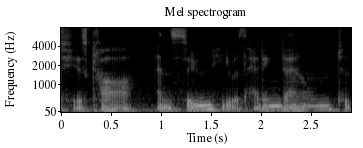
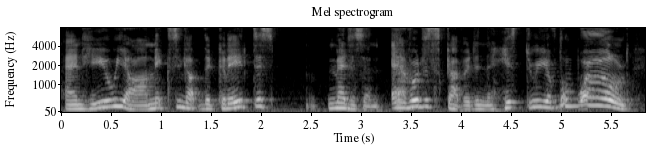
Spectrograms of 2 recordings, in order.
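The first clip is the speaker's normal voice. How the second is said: indignant, excited Mister Cranky; 8 semitones higher, 12 dB louder than usual. A narrator's reading. Mister Cranky rants to his wife, high and loud. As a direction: rant with manic enthusiasm. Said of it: "cried Mister Cranky".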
